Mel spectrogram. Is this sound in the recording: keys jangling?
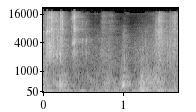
yes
